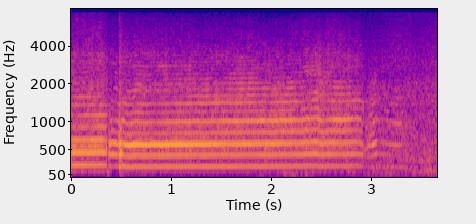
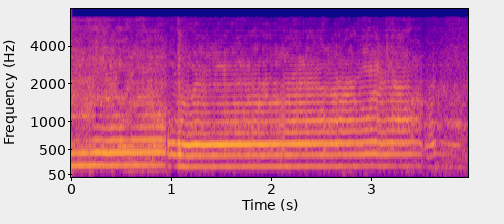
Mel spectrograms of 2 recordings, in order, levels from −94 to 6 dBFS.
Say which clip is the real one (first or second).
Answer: first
